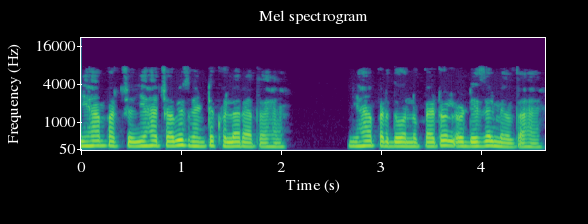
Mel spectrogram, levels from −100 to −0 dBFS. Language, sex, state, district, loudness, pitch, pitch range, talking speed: Hindi, male, Uttarakhand, Uttarkashi, -17 LUFS, 150 Hz, 135-165 Hz, 205 wpm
